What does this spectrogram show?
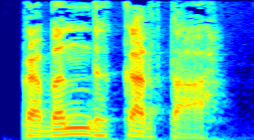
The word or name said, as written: प्रबंधकर्ता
